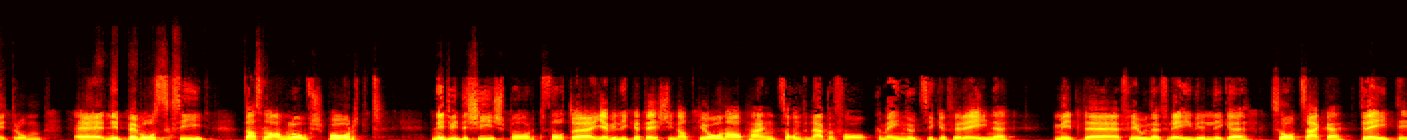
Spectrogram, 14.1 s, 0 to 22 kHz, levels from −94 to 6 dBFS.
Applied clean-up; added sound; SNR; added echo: neural mask model DeepFilterNet 3.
